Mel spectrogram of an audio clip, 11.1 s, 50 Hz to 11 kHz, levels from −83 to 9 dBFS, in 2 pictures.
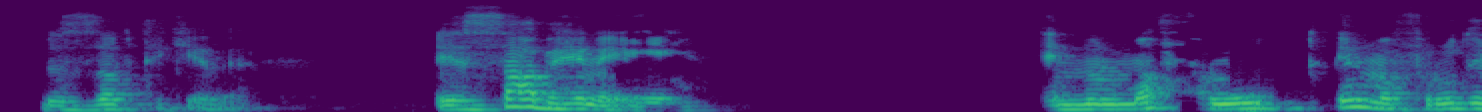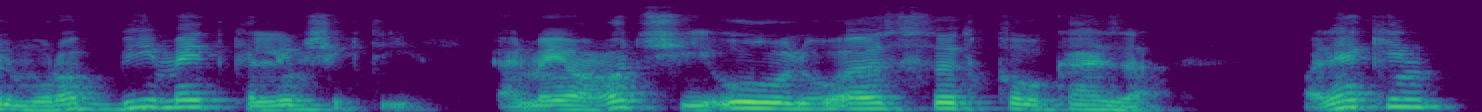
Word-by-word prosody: بالضبط 140 +4 -5
كده. 150 +3 -14 0.7
الصعب 130 +10 +2
هنا 150 -4 +2
إيه؟ 115 0 -7 1.2
إنه 135 +1 +2
المفروض 155 +1 +1 0.2
المفروض 155 -5 +1
المُربِّي 145 +7 -1
ما 200 +1 +2
يتكلمش 135 -11 -2
كتير، - - -18 0.3
يعني - - -6
ما 130 - +2
يقعدش 185 - 0
يقول 175 -9 +5
والصدق 165 +1 0
وكذا. 135 -5 -3 0.5
ولكن 210 +4 0
150 Hz, 105 wpm, -22 LUFS, 135-170 Hz, 1.2 s, يقول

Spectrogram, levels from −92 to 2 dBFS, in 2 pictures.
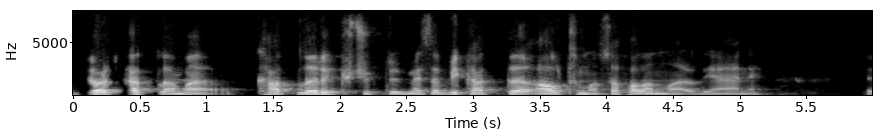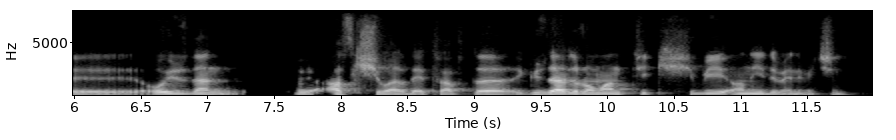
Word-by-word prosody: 4 170 +1 +8
katlı 160 +5 +2
ama 220 0 0 0.3
katları 145 +7 +4
küçüktü. 110 -4 -5
Mesela, 120 +1 -2
bir 155 0 +2
katta 110 +7 +2
6 130 -3 +4
masa 105 +3 -2
falan 115 -3 +1
vardı, - - -7
yani. 75 +7 -10 0.8
Eee, - - -5
o 125 0 +2
yüzden 130 +3 -3 0.4
böyle - - -4 0.2
az - - +1
kişi 100 - -5
vardı 95 -1 -2
etrafta. 150 +13 -2
Güzel, 145 -1 +3
romantik 130 -1 -4
bir 120 0 -4
anıydı 110 -4 -2
benim - - -9
için. 105 -1 -14
125 Hz, 135 wpm, -23 LUFS, 110-145 Hz, 0.8 s, 4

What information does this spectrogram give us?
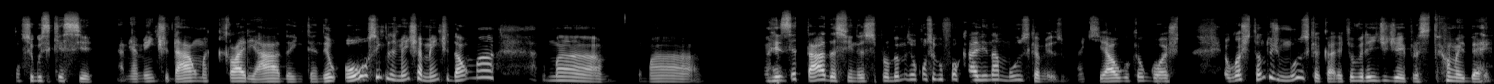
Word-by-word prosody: consigo 175 +2 -3
esquecer, 140 -7 +3 0.3
a - - -14
minha 125 0 -8
mente 150 +4 -2
dá 150 - +6
uma 155 -1 -8 0.2
clareada, 135 -2 +4
entendeu? 130 +6 -3
Ou 395 +3 +5
simplesmente 255 - 0
a - - -2
mente 190 +7 -4
dá 185 +1 +4
uma 320 +5 -1 0.5
uma 175 -8 -1 0.3
uma 135 -1 -7 0.6
resetada, 190 +5 +5
assim, 165 0 +1
nesses 150 0 -1
problemas, 185 +6 -6
eu 230 - -4
consigo 245 0 -7
focar 225 -3 0
ali 205 0 -3
na 220 - 0
música 195 -5 -5
mesmo, - - -14
né, - - -23
que 145 - -6
é - - +5
algo 155 +2 +4
que - - -11
eu 170 - -5
gosto. 150 -3 -3 0.5
Eu - - -5
gosto 215 +2 0
tanto 260 +9 -2
de 235 - -5
música, 185 - -4
cara, 140 - -3
que - - -5
eu - - -7
virei 175 +1 0
DJ 165 -4 0
pra 140 0 -8
você 125 - +1
ter - - -10
uma 160 -4 0
ideia. 145 -3 -2
170 Hz, 200 wpm, -23 LUFS, 145-210 Hz, 0.6 s, dá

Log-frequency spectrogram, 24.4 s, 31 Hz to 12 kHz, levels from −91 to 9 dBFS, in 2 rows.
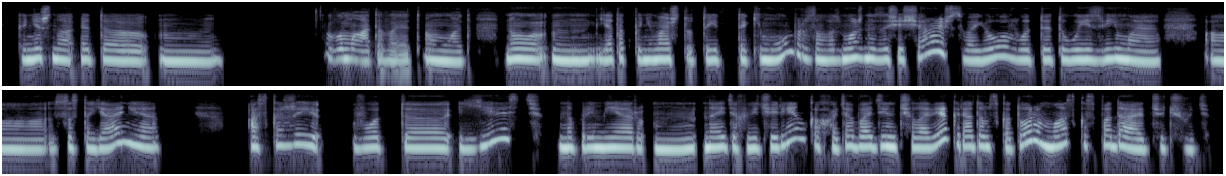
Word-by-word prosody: Конечно, 210 -1 +1
это, 195 -2 -2
м 185 -1 0 1.0
выматывает. 185 - -4
Вот. 190 -3 +1 0.3
Но, 215 0 +3
м, 195 0 +4
я 205 -1 0
так 220 +1 -5
понимаю, 205 +1 +3
что 190 - -9
ты 200 -1 -2
таким 205 0 +1
образом, 230 - 0
возможно, 220 +3 +3
защищаешь 245 - -2
свое 195 -1 -2
вот 225 -5 -2
это 205 0 -3
уязвимое, 200 -2 +3 0.5
а, 185 -2 -1
состояние. 205 +4 -1 0.9
А 225 -2 0
скажи 240 +2 -4 0.3
вот, 205 +1 -2 0.2
э, 200 -1 +1
есть, 240 - -3
например, 205 0 +3
м, 185 +1 +3
на 210 +1 +5
этих 205 -2 -4
вечеринках 220 - -2
хотя 210 +3 -2
бы 220 +1 +1
1 220 0 +4
человек, 215 - +1
рядом 225 -2 0
с 210 - -10
которым 260 - 0
маска 230 +4 +2
спадает 220 -6 0
чуть-чуть? 185 -2 -9
205 Hz, 105 wpm, -22 LUFS, 195-220 Hz, 1.0 s, на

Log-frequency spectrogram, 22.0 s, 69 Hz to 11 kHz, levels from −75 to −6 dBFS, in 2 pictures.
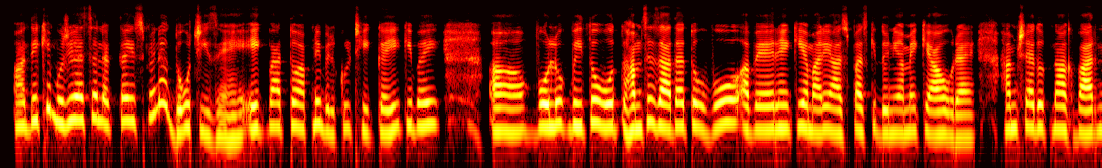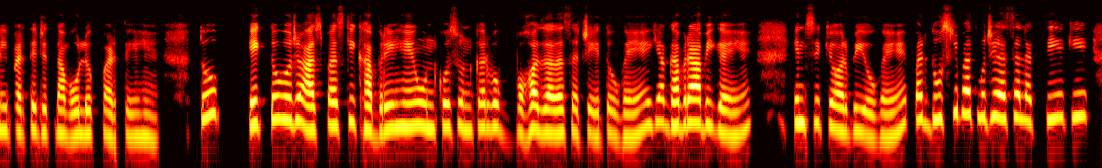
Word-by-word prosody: अ, - - -1
देखिए, 290 - -1
मुझे 270 +1 +1
ऐसा 295 +2 +2
लगता 280 -1 -2
है, 285 - +2
इसमें 325 +4 -5
ना 485 - +1
2 200 +4 +3
चीज़ें 185 -4 -6
हैं। 170 +2 -4
एक 225 0 +1
बात 245 -1 0
तो 250 - +2
आपने 245 +2 -1
बिल्कुल 220 +2 -7
ठीक 205 -4 -6
कही 205 +2 0
कि 250 +2 -6
भई 245 +1 0 0.5
अ, - - +3 0.4
वो 240 0 +7
लोग 245 -1 +1
भी 245 0 +2
तो 275 - +5
वो 240 -1 +5
त 245 - -12
हमसे 230 +5 -1
ज़्यादा 245 -1 +5
तो - - +4
वो 255 +4 +4 0.2
अवेयर 220 0 0
हैं 230 0 +1
कि 240 +3 0
हमारे 210 -1 +1
आसपास 210 +2 -1
की 235 - -11
दुनिया 195 -1 -3
में 205 +1 -3
क्या 200 -4 +2
हो 190 -1 +2
रहा 175 -1 +1
है। 175 0 -4 0.3
हम 220 +1 0
शायद 235 -1 +1
उतना 225 -1 0
अखबार 200 -1 +3
नहीं 215 0 -5
पढ़ते, 210 +1 -1
जितना 205 -1 -3
वो - - 0
लोग 195 -1 -5
पढ़ते 185 -1 -5
हैं। 175 -2 -9 0.4
तो 340 +3 0 0.3
एक 255 0 +5
तो 300 - +1
वो 300 -1 +2
जो 290 0 +3
आसपास 225 +1 +3
की 285 - -4
खबरें 220 -1 +1
हैं, 245 0 0
उनको 245 -1 -1
सुनकर 240 0 -5
वो 240 +1 0 0.2
बहुत 215 +3 +3
ज़्यादा 200 -1 +4
सचेत 195 -3 -6
हो 190 -3 -6
गए 180 0 -4
हैं 230 +6 -5
या 280 - 0
घबरा 260 +1 +6
भी 255 -1 -4
गए 195 -5 0
हैं, 205 +5 -8 0.4
इनसिक्योर 260 -5 -1
भी 210 0 -5
हो 180 -3 -4
गए 175 0 -5
हैं। 220 +7 -5
पर 300 0 +2
दूसरी 305 +6 -2
बात 355 -1 +6
मुझे 320 +1 -2
ऐसा 315 +1 +3
लगती 300 +1 -4
है 320 - -5
कि 330 +1 -3
230 Hz, 245 wpm, -21 LUFS, 205-260 Hz, 0.5 s, वो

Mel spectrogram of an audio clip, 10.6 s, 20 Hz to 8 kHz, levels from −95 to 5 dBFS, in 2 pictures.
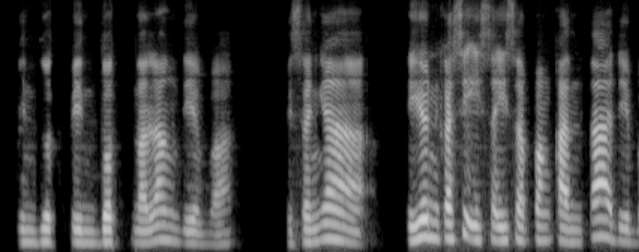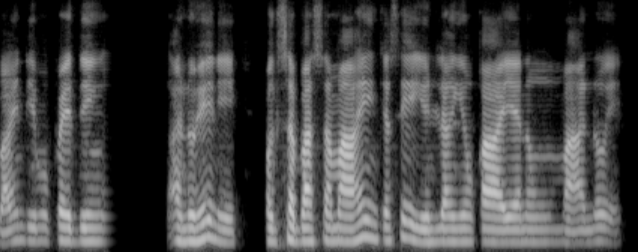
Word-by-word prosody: Pindot-pindot 145 -1 -2
na 135 -1 0
lang, 165 +2 0
di 135 -2 -4
ba. 125 +1 -10 0.4
Minsan 145 +3 -4
nga 180 -2 +3 0.3
yun 195 +4 +5
kasi 180 -2 +3
isa-isa 165 0 +1
pang 160 0 -1
kanta, 160 +8 +4
di 160 -5 -4
ba? 135 -2 -4
Hindi 160 +1 -7
mo 155 - -9
pwedeng 155 -1 -1 0.5
anohin, 160 +4 -1
eh, - - -14 0.3
pagsama-samahin 155 +3 +3
kasi 165 +4 -4
yun 145 +1 -3
lang 150 0 -1
yung 150 -1 -6
kaya 145 -1 +4
nung 145 0 -8
maano, 145 +2 -3
eh, 140 -3 -13
150 Hz, 160 wpm, -23 LUFS, 145-165 Hz, 0.5 s, yun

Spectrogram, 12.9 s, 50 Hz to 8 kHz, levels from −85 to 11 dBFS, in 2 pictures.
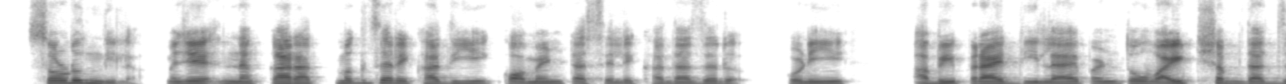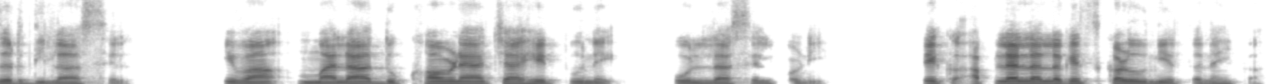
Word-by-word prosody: सोडून 210 -1 +2
दिलं. 115 -7 -8 0.2
म्हणजे 180 +4 +4
नकारात्मक 180 +4 +1
जर 215 -2 +2
एखादी 175 -1 -2
कॉमेंट 155 +1 0
असेल 145 -2 -4
एखादा 140 0 -4
जर 150 +2 -5 0.3
कोणी 155 +1 -1 0.4
अभिप्राय 155 +5 +5
दिलाय, 150 0 +2
पण 165 -1 -4
तो 180 -1 0
वाईट 155 +4 +6
शब्दात 160 -6 0
जर 155 -1 -1
दिला 135 -1 -3
असेल 130 - -9 0.5
किंवा 150 -1 +1 0.2
मला 140 +3 +4
दुखावण्याच्या 170 +4 0
हेतूने 145 -4 -3 0.3
बोललं 135 0 -2
असेल 130 +1 -7
कोणी, 130 - -12 0.5
ते - - +5
एक 185 - -3
आपल्याला 175 0 +4
लगेच 180 +1 +1
कळून 160 -3 +1
येतं 130 -1 -6
नाही 135 0 -9
का? 130 - -25
155 Hz, 165 wpm, -24 LUFS, 145-175 Hz, 0.5 s, वाईट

